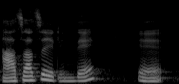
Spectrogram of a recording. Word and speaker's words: 아사셀: 아사셀을 위하여 드려야 했는데이 아사셀은 어 원래 발음은 아자엘인데에 보내는 염소라는 뜻입니다.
